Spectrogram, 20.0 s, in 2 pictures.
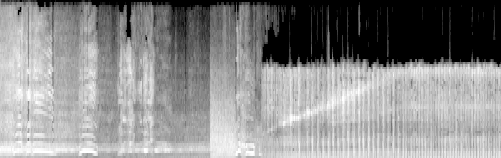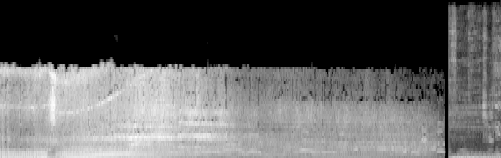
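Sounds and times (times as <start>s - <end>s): high whine: 0.0s - 15.5s
engines revving and accelerating: 0.0s - 19.7s.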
